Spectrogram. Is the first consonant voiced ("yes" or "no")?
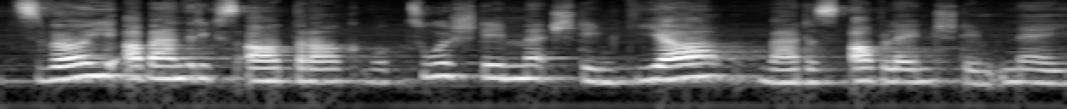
no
